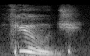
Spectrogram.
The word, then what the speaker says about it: huge: And this is the synonym huge. Huge. Not not hack, right? Not hack. No. Uh, huge. Huge.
